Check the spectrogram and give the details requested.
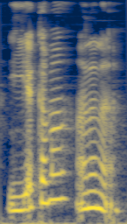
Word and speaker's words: jicama: you all ever tried jicama fries jicama jicama i don't know it's jicama dick it's a j it's spelled with a j but i know it's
